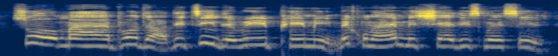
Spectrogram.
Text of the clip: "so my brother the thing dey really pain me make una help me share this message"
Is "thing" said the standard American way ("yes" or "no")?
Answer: no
